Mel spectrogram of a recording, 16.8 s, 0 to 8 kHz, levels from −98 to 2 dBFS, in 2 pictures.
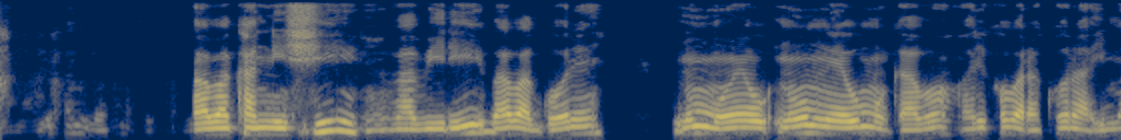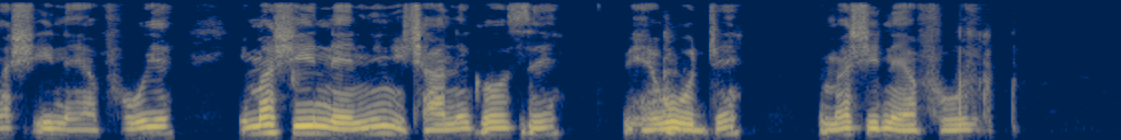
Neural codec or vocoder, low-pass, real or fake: none; 7.2 kHz; real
